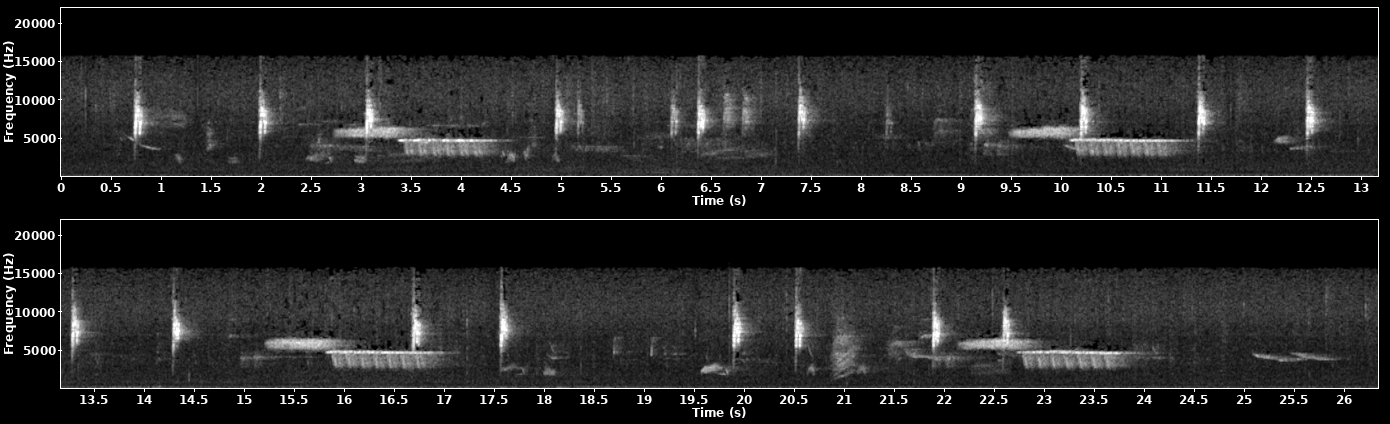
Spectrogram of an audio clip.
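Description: Birdsong: short high chirps about once a second, and about every six or seven seconds a higher note followed by a buzzy trill, the same pattern repeating in a regular cycle over a low steady hum.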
